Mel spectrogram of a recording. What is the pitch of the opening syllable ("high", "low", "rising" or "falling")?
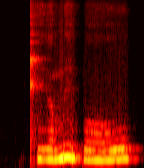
low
